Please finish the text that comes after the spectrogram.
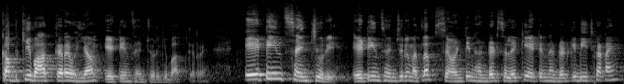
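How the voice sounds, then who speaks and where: A man in his twenties teaching an online class lecture, energetic and chatty, talking straight to his students. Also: sits high, rapid-fire. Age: 20s.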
